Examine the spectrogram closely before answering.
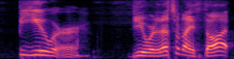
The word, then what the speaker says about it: Buer: with pronunciation of last names how do you pronounce your last name beer viewer that's what I thought but I knew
